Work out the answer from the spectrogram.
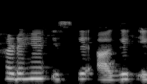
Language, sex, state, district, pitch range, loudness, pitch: Hindi, female, Bihar, Gaya, 235-260 Hz, -25 LUFS, 250 Hz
